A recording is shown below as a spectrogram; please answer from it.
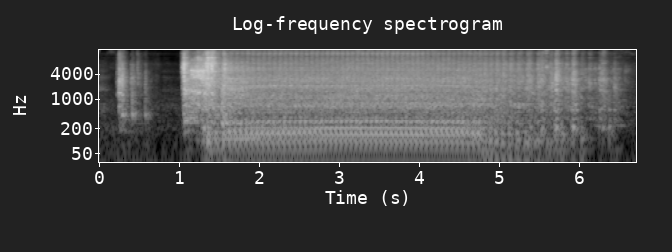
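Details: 2014 Ariens (Husqvarna) 42-inch riding mower, just after a used starter from a donor engine was installed. Brief clean cranking, then the single cylinder catches quickly and settles into a steady, even thump at about four per second; starter works normally.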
